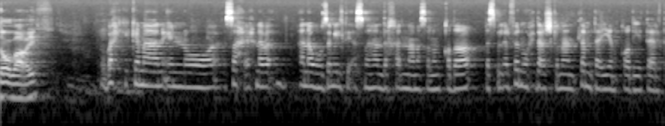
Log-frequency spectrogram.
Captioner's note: speaking arabic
